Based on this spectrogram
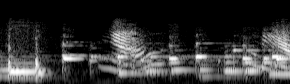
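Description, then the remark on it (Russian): A cat meows repeatedly and loudly, a quick series of drawn-out, wavering mews with rising and falling pitch, one after another over a faint low background hum. “Мяу, мяу. Кот?”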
